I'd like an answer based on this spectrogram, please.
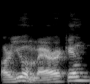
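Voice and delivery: put-on heavy, broad, thick German accent. Retelling a man passing the speaker outside a grocery store: thick German accent. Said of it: "in a very thick German accent".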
